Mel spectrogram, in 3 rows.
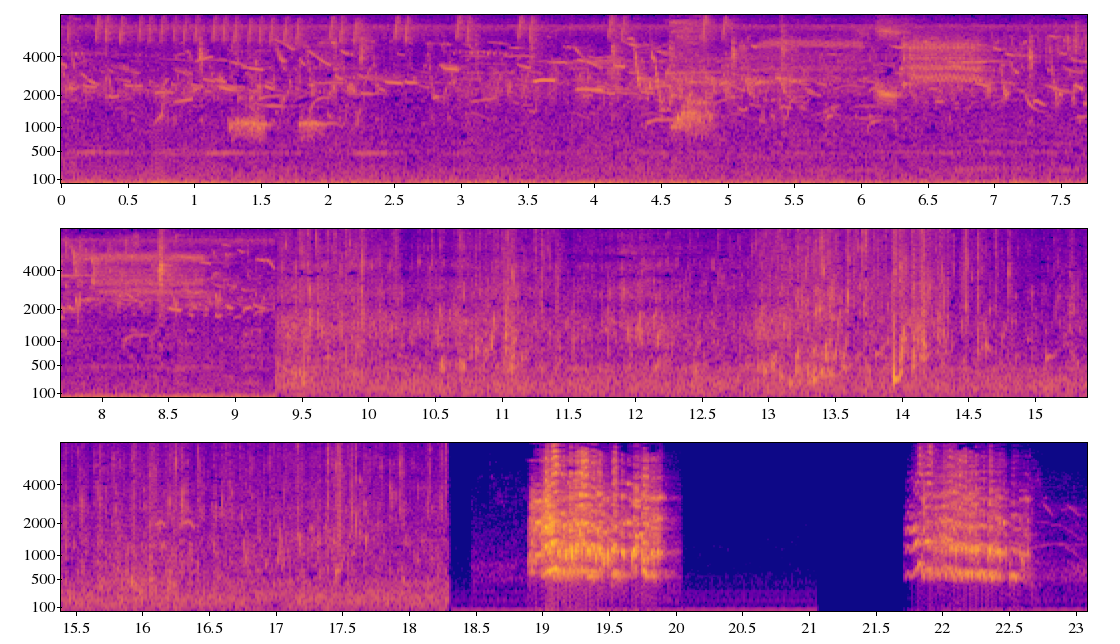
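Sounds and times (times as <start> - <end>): water splashing and lapping: 9.3 - 18.4
turkey gobbling: 18.9 - 20.0, 21.7 - 22.8.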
